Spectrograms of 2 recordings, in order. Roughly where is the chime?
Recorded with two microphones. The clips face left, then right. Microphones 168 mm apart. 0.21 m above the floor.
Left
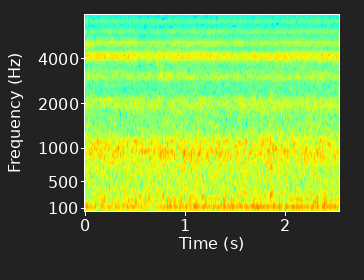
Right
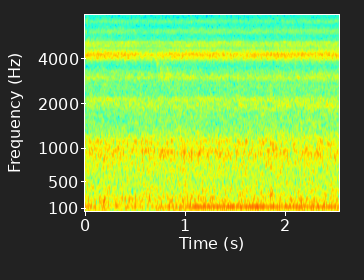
I don't hear a chime.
